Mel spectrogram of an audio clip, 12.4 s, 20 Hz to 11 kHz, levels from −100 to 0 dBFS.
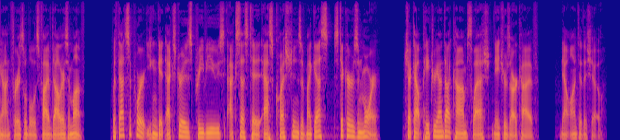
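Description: A speech recording, and nothing is technically wrong with it.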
